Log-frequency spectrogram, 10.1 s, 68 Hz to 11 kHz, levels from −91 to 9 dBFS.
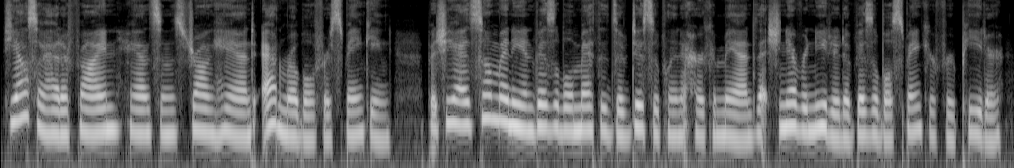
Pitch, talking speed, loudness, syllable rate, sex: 205 Hz, 190 wpm, -17 LUFS, 5.6 syllables/s, female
